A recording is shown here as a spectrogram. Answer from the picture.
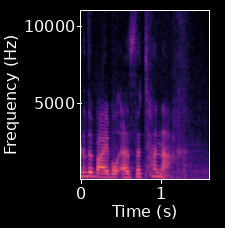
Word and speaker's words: Tanakh: also on that sheet tanak which is really the letters t n and um and they put little A's in there to make it easy to pronounce because is hard to pronounce so tanak okay um and this is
